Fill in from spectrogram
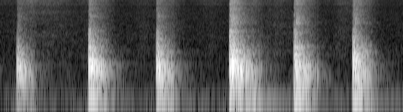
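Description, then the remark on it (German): Six dull, hollow knocks on a pinboard, struck at a steady rhythm, each one short with a quick decay and silence between. No voices. “Ich habe gegen die Pinnwand geklopft.”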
